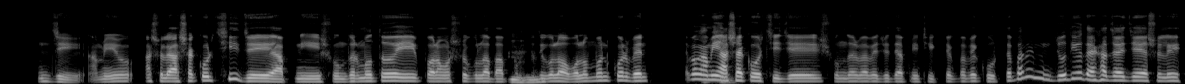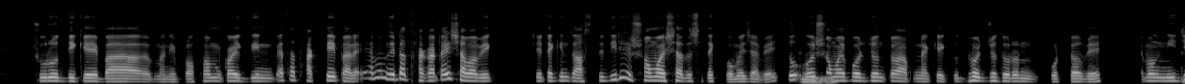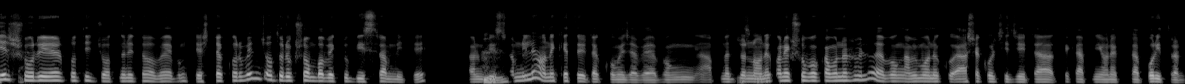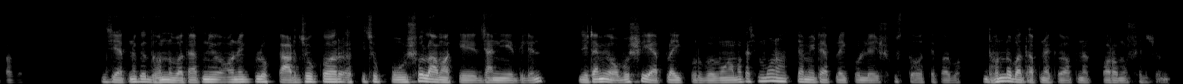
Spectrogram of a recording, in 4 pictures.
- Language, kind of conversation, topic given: Bengali, advice, ভুল ভঙ্গিতে ব্যায়াম করার ফলে পিঠ বা জয়েন্টে ব্যথা হলে কী করবেন?
- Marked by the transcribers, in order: "ধারণ" said as "দরন"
